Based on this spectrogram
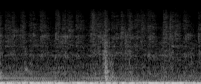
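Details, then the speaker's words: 1956 GMC 370-Series fire truck, not run for unknown years, just revived: deep, slightly loping idle like a mild performance cam, no knocks or misses; engine sounds healthy, normal idle. "He sounds good. This is a truck. Why does he sound like he's got a cam in or something?"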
